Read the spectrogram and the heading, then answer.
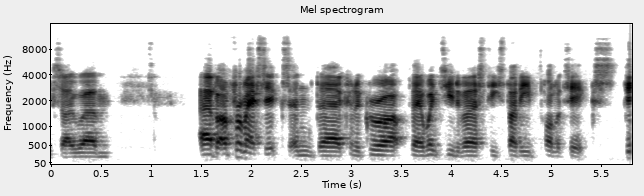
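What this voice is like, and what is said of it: Essex English accent. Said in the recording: “I'm from Essex, as you probably tell from my accent.”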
